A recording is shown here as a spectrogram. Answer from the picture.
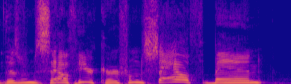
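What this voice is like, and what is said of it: Exaggerated hick-like Southern accent. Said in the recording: “that hick-like accent”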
